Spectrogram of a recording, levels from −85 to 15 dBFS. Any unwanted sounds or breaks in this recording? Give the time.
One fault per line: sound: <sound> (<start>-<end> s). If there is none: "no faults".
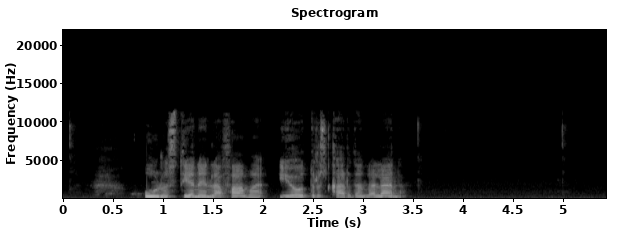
no faults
